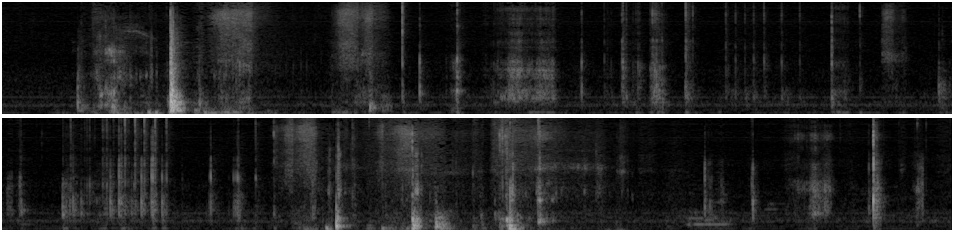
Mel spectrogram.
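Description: Plastic clicks and knocks as a device is handled.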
